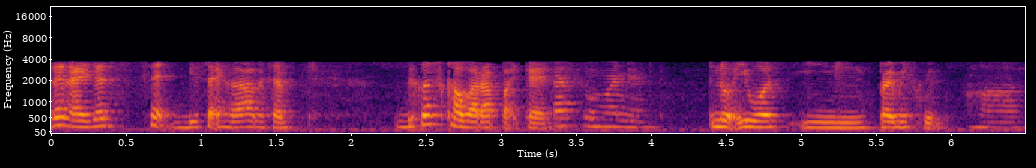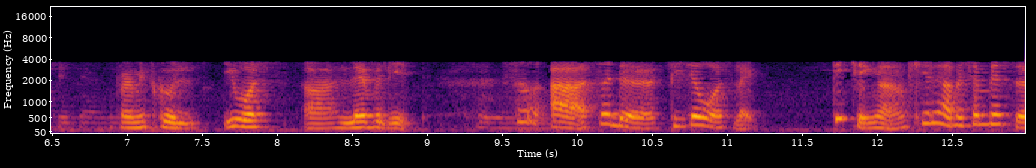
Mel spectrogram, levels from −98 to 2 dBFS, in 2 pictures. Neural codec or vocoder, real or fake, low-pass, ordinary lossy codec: none; real; 3.6 kHz; none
